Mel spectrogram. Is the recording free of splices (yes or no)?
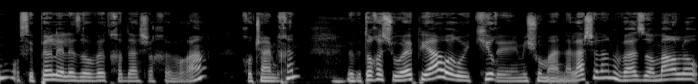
no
